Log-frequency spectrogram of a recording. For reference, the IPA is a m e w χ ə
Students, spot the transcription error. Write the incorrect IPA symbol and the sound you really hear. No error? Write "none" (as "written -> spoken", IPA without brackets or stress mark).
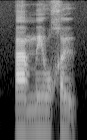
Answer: ə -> ɨ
